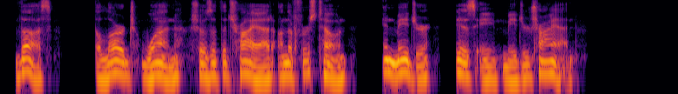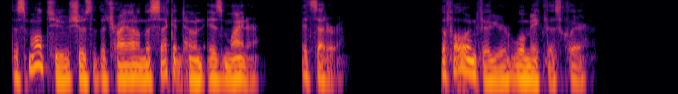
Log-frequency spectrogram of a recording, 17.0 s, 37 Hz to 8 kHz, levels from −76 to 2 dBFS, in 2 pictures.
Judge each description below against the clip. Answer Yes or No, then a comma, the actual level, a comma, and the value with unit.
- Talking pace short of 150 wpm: Yes, average, 140 wpm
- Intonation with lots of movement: No, average, 3.8 semitones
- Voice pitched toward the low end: Yes, very low, 95 Hz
